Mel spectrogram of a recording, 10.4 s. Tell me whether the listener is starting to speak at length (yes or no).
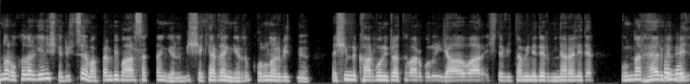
no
